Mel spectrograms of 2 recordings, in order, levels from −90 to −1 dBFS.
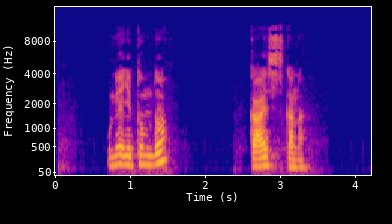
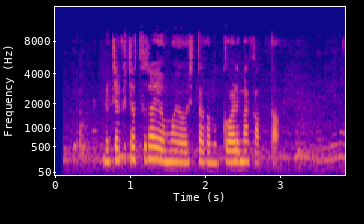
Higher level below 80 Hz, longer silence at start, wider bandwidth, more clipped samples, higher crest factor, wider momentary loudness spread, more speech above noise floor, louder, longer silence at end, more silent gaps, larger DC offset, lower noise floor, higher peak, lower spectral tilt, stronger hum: first, -58 dBFS vs -72 dBFS; first, 0.7 s vs 0.1 s; first, 11.5 kHz vs 10 kHz; neither; about the same, 22 dB vs 18 dB; second, 15 LU vs 22 LU; first, 66 dB vs 20 dB; first, -19 LUFS vs -25 LUFS; first, 0.85 s vs 0 s; neither; neither; first, -84 dBFS vs -44 dBFS; first, 0 dBFS vs -8 dBFS; about the same, -5.5 dB/octave vs -5.5 dB/octave; neither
